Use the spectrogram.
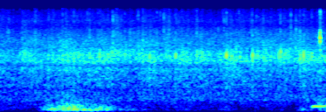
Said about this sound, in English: Let's give him a round of applause for sharing that tonight.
